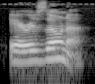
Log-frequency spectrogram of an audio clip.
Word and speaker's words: Arizona: two are schwa Alaska Arizona it begins with an a but it's pronounced as the air as in bear being followed by the our Arizona Arkansas this state name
